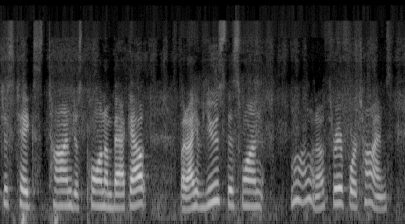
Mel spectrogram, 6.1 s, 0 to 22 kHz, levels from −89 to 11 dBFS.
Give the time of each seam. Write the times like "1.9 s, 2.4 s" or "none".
none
